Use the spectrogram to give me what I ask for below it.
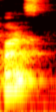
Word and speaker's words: Weisz: Obviously, you've got Keanu Reeves, Rachel Weisz, is that how you pronounce her name? Yeah. Weisz.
